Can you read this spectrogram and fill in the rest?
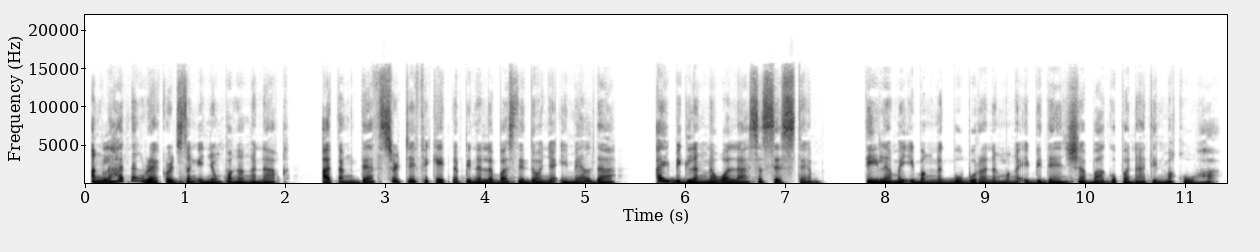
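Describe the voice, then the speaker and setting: A woman's voice: sits low, lively intonation, fairly quick, mellow, no echo, studio quality. A woman voicing a serious, respectful private investigator in an audio drama. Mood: grave. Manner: serious, deferential. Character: serious, deferential private investigator reporting bad news.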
